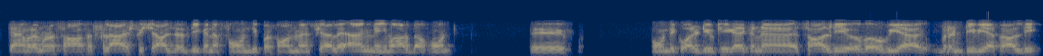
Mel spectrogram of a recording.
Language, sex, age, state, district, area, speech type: Dogri, male, 30-45, Jammu and Kashmir, Udhampur, urban, conversation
